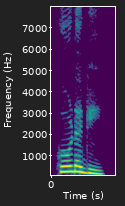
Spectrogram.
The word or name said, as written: ಕೋಡಗಿ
